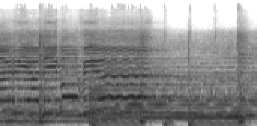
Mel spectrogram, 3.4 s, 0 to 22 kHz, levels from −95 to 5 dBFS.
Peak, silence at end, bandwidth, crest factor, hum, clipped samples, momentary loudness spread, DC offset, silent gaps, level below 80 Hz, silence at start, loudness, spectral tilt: 0 dBFS; 0 s; 13.5 kHz; 14 dB; none; under 0.1%; 8 LU; under 0.1%; none; -36 dBFS; 0 s; -13 LUFS; -3.5 dB/octave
